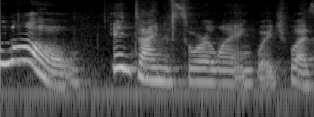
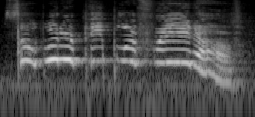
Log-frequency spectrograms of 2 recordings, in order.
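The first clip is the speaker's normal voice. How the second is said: much higher, louder dinosaur; dinosaur's voice; 9 dB louder than usual. A narrator's reading. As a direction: ask it as the big dinosaur. Dinosaur voice asks a question.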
